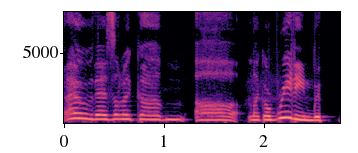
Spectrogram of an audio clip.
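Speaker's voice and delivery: put-on posh, proper, refined British accent. Retelling what a refined chimpanzee character said, put-on refined British accent. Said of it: "has like a like, British accent".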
